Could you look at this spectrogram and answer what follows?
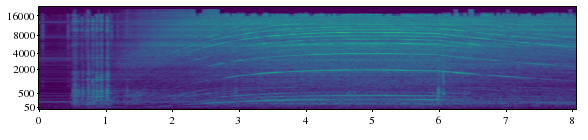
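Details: Mammoth unit: low hum, then fan spools up with rising whine and runs steadily but no ignition follows; bad igniter causing no start.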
